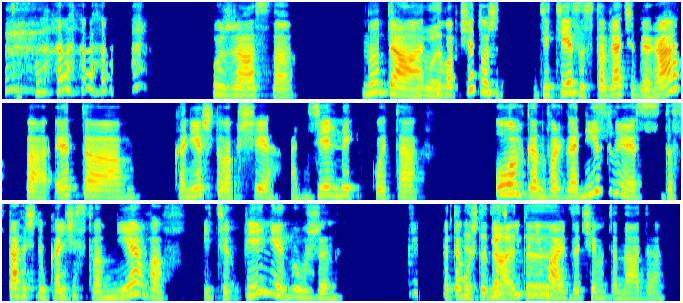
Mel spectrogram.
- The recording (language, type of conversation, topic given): Russian, podcast, Как вы в семье делите домашние обязанности?
- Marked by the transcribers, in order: other noise; laugh; tapping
